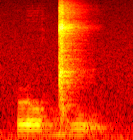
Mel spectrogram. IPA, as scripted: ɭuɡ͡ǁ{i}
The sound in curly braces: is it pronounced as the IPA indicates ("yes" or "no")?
yes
